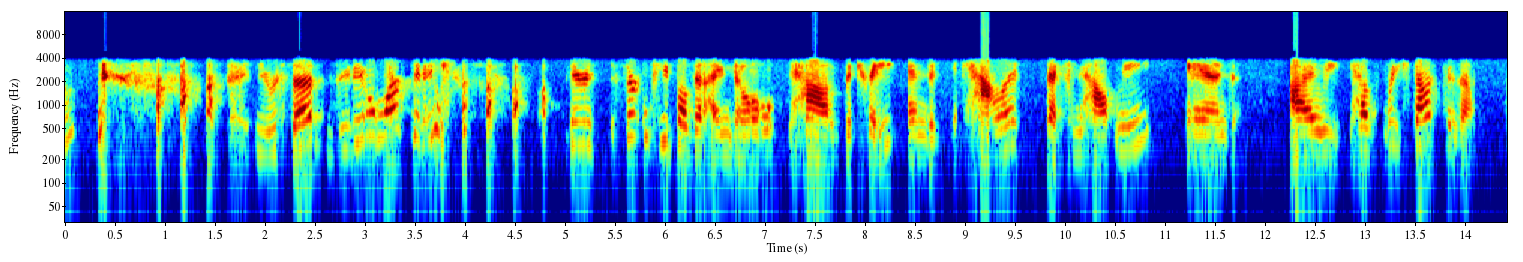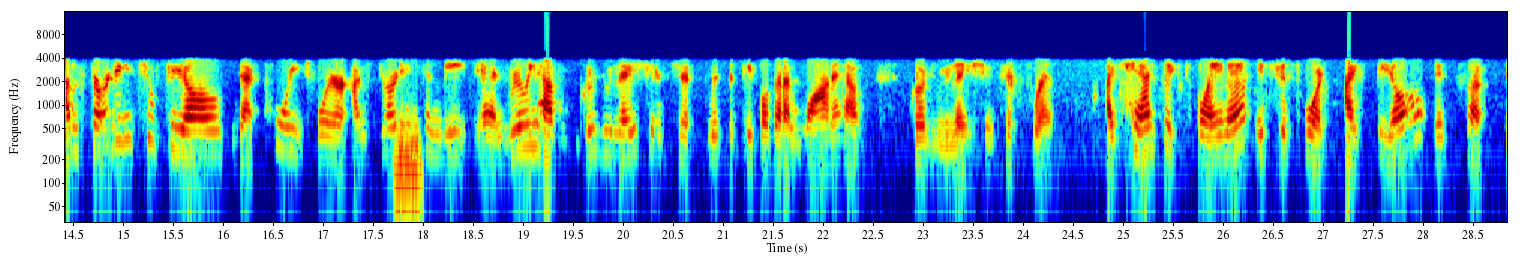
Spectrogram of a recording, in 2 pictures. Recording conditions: phone line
